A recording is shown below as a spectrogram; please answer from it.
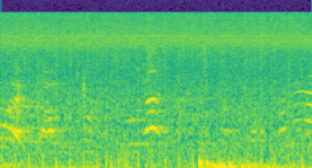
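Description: Distant shouting and calls from players and spectators around an outdoor football pitch, over a steady open-air background, with a dull low thump about one and a half seconds in.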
